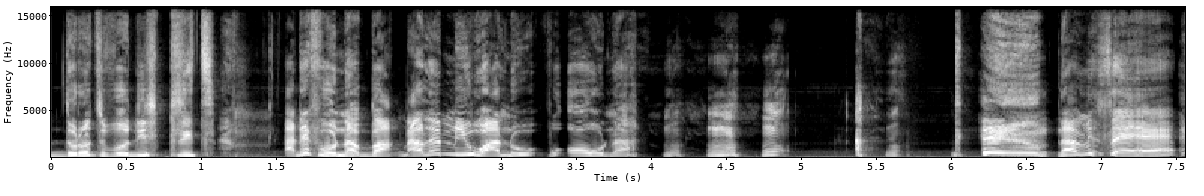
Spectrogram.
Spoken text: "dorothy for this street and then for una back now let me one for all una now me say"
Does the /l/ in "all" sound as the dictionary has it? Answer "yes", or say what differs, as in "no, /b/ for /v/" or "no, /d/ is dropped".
no, /w/ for /l/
